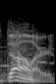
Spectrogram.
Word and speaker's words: Dollar: It's Dollar, Johnny Dollar. – Dollar, huh? – Yeah, rhymes with color.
